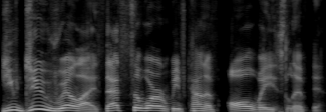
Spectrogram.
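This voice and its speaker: A man's voice: on the high side, lively intonation, unhurried, no echo. A man with a Southern American accent streaming, ranting bluntly about games and often repeating or restarting his phrases. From Southern United States. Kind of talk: live-stream reaction commentary.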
